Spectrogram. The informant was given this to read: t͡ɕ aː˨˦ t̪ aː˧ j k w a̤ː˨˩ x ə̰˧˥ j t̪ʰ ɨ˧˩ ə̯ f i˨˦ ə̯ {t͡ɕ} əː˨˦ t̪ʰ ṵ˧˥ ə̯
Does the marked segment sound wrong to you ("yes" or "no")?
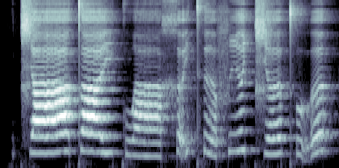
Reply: no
